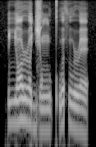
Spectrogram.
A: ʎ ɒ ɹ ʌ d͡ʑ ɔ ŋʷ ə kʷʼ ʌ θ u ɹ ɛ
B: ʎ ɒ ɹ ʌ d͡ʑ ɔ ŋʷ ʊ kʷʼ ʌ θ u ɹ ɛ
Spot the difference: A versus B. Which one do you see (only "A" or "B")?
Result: A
